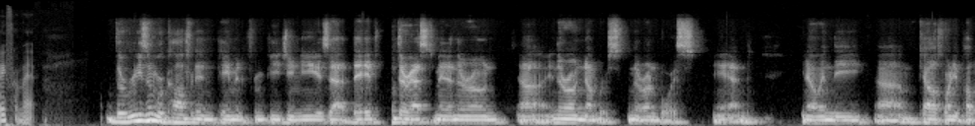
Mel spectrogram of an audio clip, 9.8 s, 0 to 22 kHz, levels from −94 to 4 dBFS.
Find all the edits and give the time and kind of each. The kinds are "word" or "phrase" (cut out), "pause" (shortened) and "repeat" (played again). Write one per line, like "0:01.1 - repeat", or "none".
0:03.9 - word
